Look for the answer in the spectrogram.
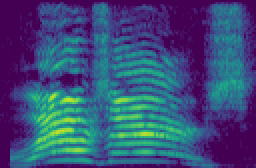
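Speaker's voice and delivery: high, loud Gadget cry; shout. Acted. Gadget shouting as he crashes down on the agent. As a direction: whoop it out as he crashes. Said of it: "he shouted".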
